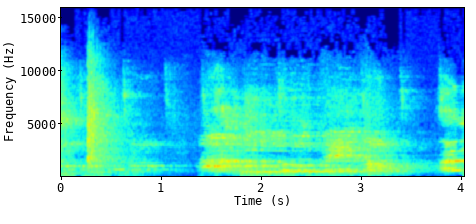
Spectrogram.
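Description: A gospel vocal group singing a cappella, a woman's voice on a microphone among them, in held notes with deeper voices beneath; the singing breaks off briefly about a second and a half in and again near the end between phrases.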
